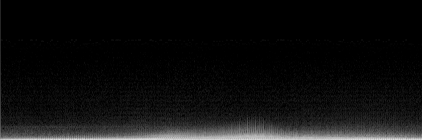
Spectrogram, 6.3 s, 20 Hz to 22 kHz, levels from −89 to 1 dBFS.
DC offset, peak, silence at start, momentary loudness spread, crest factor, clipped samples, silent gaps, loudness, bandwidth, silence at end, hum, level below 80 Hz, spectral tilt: under 0.1%; -4 dBFS; 0 s; 1 LU; 8 dB; under 0.1%; none; -17 LUFS; 1.8 kHz; 0 s; 50 Hz at -25 dBFS; -16 dBFS; -13 dB/octave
